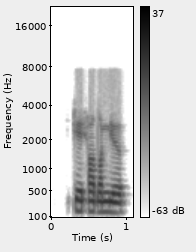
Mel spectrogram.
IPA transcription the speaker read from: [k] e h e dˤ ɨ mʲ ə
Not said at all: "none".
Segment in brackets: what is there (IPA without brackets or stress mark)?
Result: k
